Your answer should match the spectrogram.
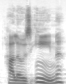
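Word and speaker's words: Hallows E'en: So we, of course, are familiar with Hallows Eve, or as the Scots dialect pronounces it, Een, Hallows Een.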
